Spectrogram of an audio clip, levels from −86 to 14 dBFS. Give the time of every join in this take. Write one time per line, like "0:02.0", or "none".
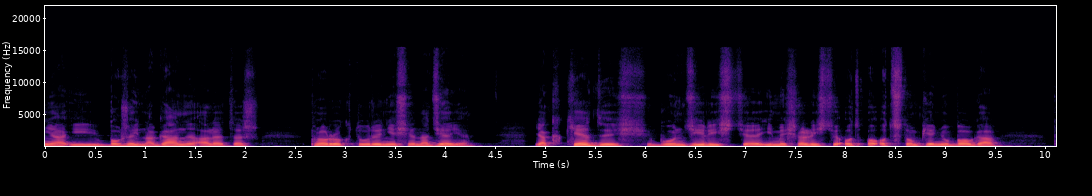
0:04.8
